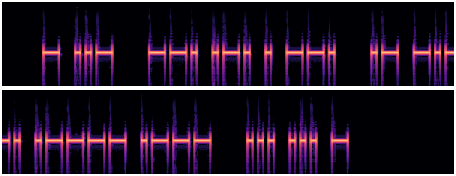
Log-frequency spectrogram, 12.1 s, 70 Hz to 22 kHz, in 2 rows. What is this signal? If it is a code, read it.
Morse code, heard as a keyed tone, about 17 wpm, 700 Hz. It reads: TU GREG AC1J SST
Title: K1USN SST QSO Practice - 17wpm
